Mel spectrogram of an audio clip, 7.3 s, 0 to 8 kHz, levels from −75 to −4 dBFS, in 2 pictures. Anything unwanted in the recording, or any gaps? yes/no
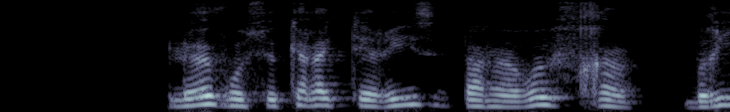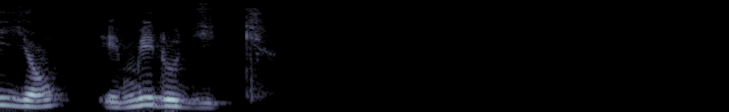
no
